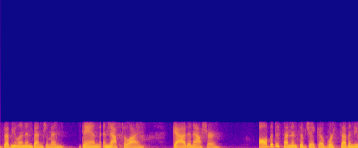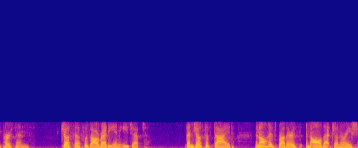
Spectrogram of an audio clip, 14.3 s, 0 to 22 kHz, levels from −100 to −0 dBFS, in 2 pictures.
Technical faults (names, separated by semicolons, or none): none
